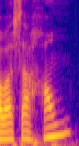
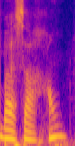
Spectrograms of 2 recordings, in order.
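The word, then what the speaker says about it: Basajaun: Bueno, y ya estamos llegando hacia el final y os presento a Vasahaun, o es que yo no sé si lo digo bien, Sara, sí. Vasahaun,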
